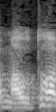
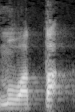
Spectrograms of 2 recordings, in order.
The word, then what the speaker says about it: موطأ: بعضیا موطا میگن و چی میگن و غلط است. موطأ همین قسم تلفظ درستش اینا او موطأ مالک است.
